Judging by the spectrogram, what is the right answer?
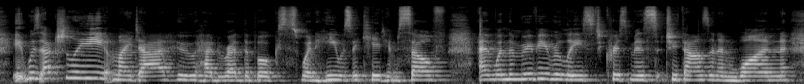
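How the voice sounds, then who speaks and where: A woman at a medium pitch speaks at a moderate pace with fairly even intonation, very even loudness and hardly any pauses, over noticeable background noise and audible room echo. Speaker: film review youtuber. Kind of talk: personal storytelling to camera.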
